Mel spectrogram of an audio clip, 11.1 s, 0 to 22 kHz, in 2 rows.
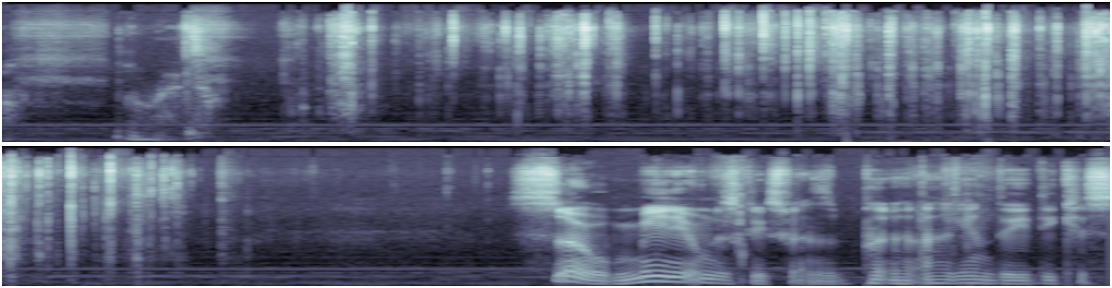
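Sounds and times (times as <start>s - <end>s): foil wrapper crinkling and tearing: 1.4s - 6.8s.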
